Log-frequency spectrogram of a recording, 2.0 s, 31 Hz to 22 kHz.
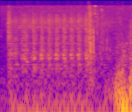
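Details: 2010 Hyundai Sonata cranking during fuel pump relay and circuit testing: starter turns briskly at an even fast beat and the tachometer moves, but the engine never fires; no fuel delivered.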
